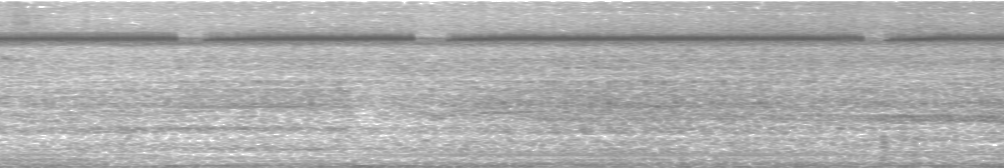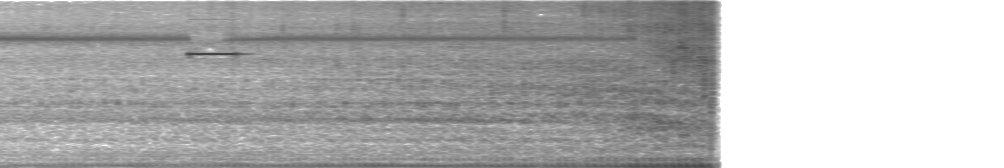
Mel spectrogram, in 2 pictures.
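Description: A vehicle engine rumbling low and growing steadily louder as it comes closer, then cutting off suddenly near the end. A steady high insect buzz with a few short breaks runs above it.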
